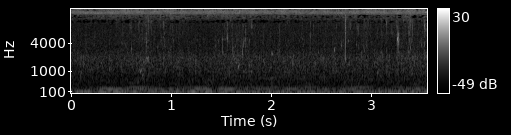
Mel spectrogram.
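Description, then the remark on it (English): Steady, continuous rush of water from a city fountain flowing without pause, even in loudness, with a low droning hum underneath and no voices. “The water flows all the time.”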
